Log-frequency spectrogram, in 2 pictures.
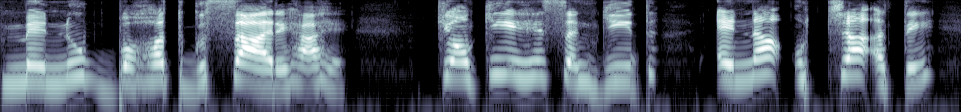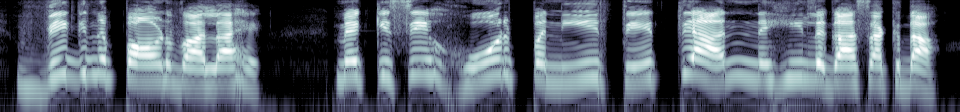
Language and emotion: Punjabi, angry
